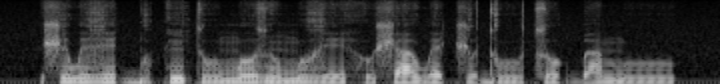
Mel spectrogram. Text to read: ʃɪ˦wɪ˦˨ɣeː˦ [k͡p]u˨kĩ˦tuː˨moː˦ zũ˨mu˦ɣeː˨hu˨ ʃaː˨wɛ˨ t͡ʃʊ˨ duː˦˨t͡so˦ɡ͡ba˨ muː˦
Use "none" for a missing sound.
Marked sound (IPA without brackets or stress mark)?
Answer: ɡ͡b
